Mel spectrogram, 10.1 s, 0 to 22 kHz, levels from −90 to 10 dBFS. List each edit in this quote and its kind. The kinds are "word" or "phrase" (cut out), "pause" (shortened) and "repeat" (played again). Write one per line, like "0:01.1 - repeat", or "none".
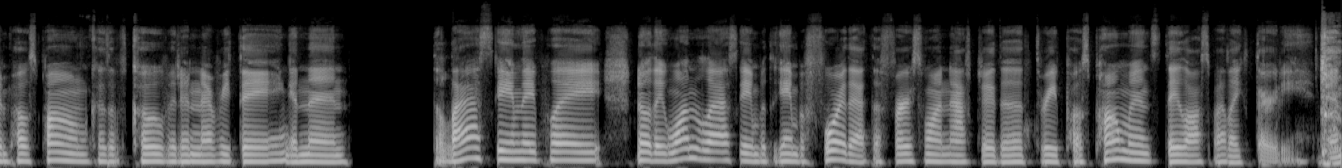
none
